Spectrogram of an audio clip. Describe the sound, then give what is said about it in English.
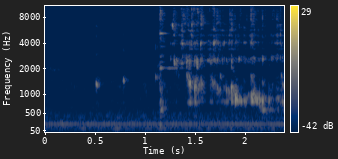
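After a few faint drips, Pinot Noir, a light red wine, is poured into a glass in a steady splashing stream, with the bubbling pitch rising as the glass fills. No voices. “Okay, pour it in there.”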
